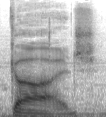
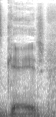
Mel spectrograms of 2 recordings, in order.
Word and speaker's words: Gage: at this bottle caps godge it's Gage some dude on the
